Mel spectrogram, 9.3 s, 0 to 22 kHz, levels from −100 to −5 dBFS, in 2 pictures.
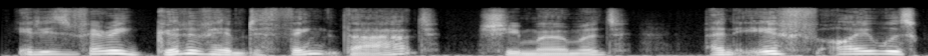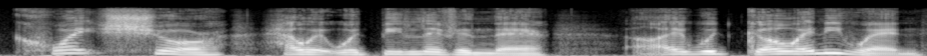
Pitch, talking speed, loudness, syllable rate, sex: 150 Hz, 180 wpm, -18 LUFS, 4.5 syllables/s, male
